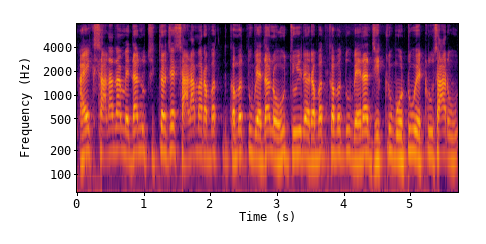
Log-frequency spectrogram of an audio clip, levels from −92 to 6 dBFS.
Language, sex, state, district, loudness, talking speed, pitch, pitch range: Gujarati, male, Gujarat, Gandhinagar, -16 LUFS, 220 wpm, 170 Hz, 160-180 Hz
